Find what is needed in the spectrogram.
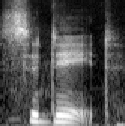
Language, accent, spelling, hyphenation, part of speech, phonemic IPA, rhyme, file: English, General American, sedate, sed‧ate, adjective / verb, /səˈdeɪt/, -eɪt, En-us-sedate.ogg
- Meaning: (adjective) Of a person or animal, or their behaviour: calm and composed (often in a dignified manner), and avoiding or unaffected by activity or excitement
